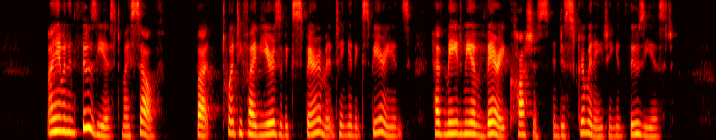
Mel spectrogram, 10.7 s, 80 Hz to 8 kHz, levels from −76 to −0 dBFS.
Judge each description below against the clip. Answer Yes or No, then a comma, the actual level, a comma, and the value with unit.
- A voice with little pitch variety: No, average, 3.8 semitones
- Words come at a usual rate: No, slow, 115 wpm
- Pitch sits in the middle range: No, high, 215 Hz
